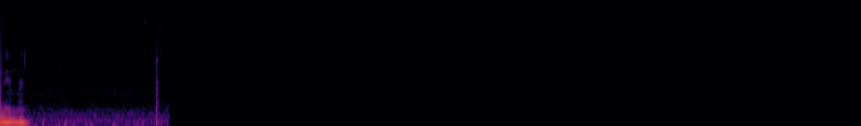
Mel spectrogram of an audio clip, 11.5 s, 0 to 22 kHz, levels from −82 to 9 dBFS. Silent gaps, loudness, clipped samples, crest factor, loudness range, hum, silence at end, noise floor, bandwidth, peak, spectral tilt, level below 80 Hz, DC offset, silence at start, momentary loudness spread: none; -42 LUFS; under 0.1%; 22 dB; 18 LU; none; 9.35 s; under -90 dBFS; 17.5 kHz; -28 dBFS; -8.5 dB/octave; -62 dBFS; under 0.1%; 0 s; 24 LU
